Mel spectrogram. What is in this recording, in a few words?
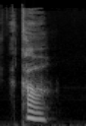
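"car", British English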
